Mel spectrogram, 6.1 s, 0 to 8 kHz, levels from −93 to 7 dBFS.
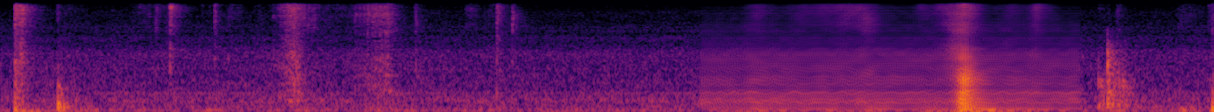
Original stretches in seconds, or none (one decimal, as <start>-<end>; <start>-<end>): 0.0-3.5; 5.4-6.1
